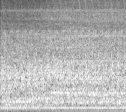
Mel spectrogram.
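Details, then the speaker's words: Honda Pilot after replacing a failed fuel injector with an OEM part: smooth, even idle with a steady low drone and no stumbles or misses; sounds healthy, only a couple of misfire counts after the repair. "it sounds great so smooth back here"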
